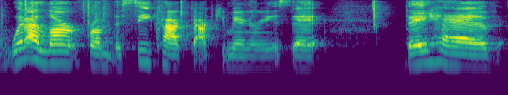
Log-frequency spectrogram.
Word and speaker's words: CECOT: It's spelled CECOT, all capital letters, CCOT. I don't know if it's an acronym for something, but they call it CCOT.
